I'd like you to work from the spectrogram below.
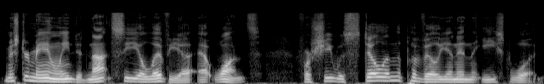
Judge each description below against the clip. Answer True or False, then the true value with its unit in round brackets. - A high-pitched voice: False (130 Hz)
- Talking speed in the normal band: False (210 wpm)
